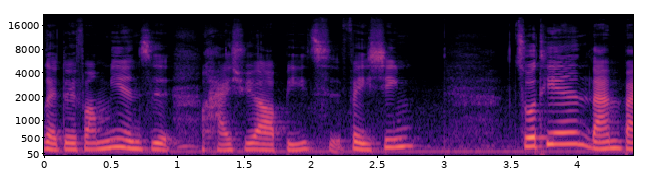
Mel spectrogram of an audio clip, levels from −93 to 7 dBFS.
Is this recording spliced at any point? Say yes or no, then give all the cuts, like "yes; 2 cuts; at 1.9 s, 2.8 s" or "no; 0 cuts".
yes; 1 cut; at 1.2 s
